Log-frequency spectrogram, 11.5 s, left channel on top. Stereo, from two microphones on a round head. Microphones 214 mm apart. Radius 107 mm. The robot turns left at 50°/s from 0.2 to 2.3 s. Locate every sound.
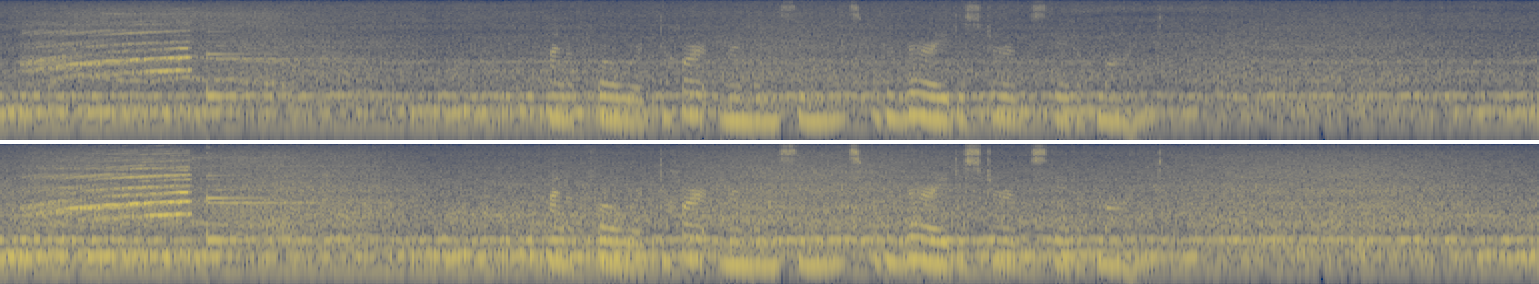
0.2 s an alarm: 10° right; by 1.4 s 75° right
1.6 s dishes clattering: 40° right; by 2.8 s 80° right
4.1 s a woman speaking: 40° right (ahead or behind)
